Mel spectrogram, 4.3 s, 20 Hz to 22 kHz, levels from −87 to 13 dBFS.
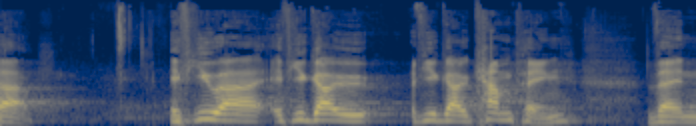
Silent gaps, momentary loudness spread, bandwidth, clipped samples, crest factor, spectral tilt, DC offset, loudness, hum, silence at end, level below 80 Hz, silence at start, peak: none; 17 LU; over 20 kHz; under 0.1%; 20 dB; -4.5 dB/octave; under 0.1%; -20 LUFS; none; 0 s; -64 dBFS; 0 s; 0 dBFS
